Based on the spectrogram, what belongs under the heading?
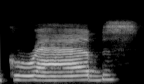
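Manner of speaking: usual speaking voice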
